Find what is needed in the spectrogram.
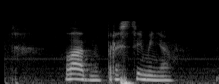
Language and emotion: Russian, neutral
